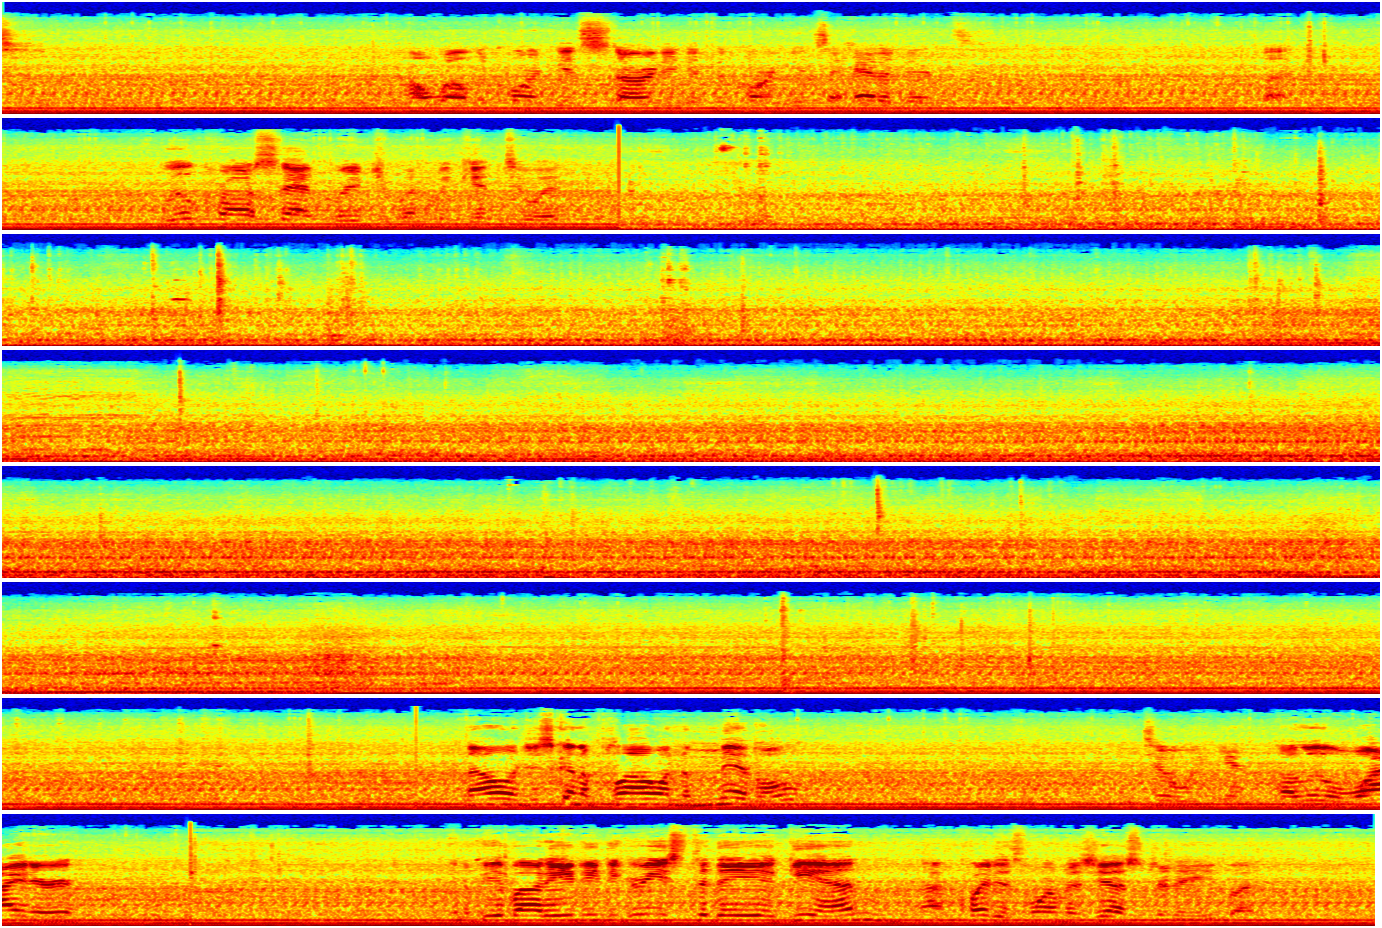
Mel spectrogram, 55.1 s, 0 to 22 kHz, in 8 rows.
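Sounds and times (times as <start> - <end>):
tractor diesel engine under load: 0.0 - 55.0.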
